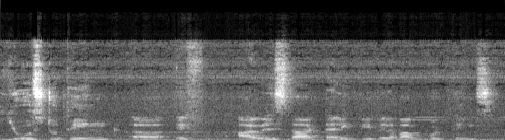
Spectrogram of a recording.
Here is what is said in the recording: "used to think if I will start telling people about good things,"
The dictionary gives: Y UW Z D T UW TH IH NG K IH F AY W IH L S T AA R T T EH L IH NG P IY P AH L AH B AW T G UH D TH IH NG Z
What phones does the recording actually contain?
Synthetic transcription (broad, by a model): Y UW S T UW T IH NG K IH F AY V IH L S T AA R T T EH L IH NG P IY P AH L AH B AW T G UH D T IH NG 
